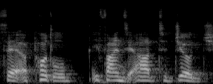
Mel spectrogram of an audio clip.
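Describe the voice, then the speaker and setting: Speech with a Yorkshire accent comes at a moderate pace. The recording is very clean, with a silent background. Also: woman. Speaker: horse care advisor. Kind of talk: casual informational talk. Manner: conversational.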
